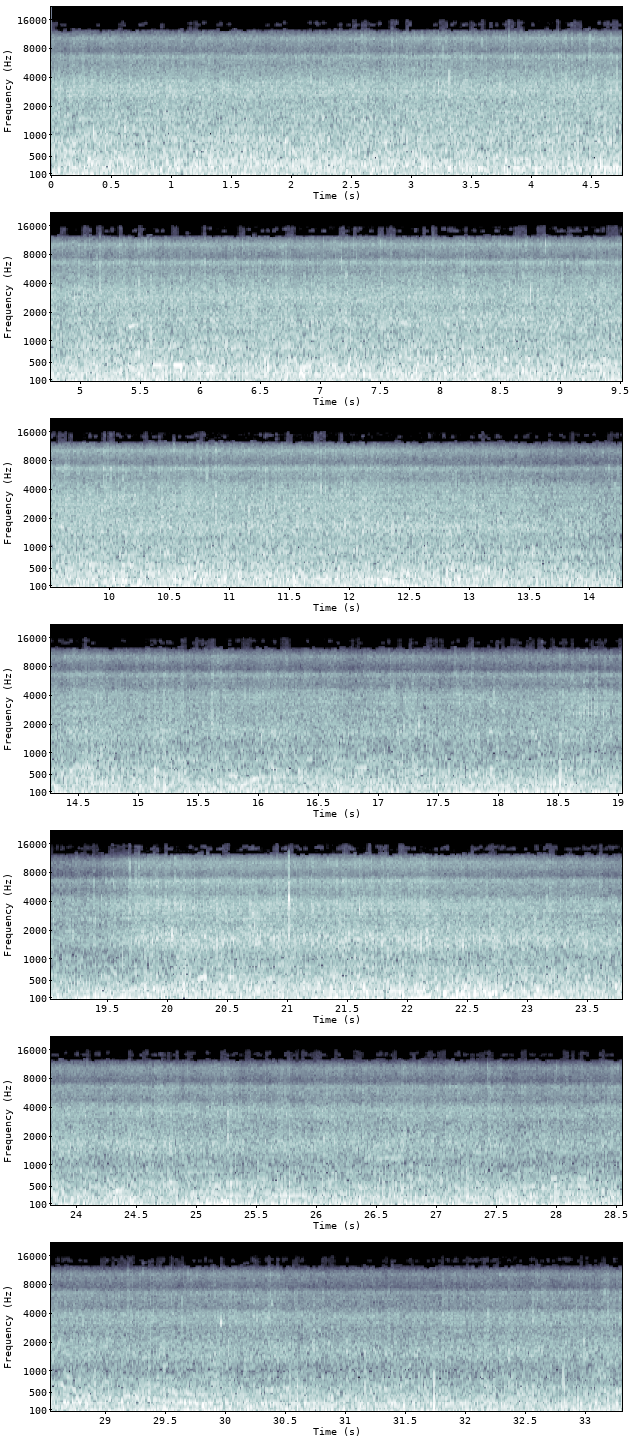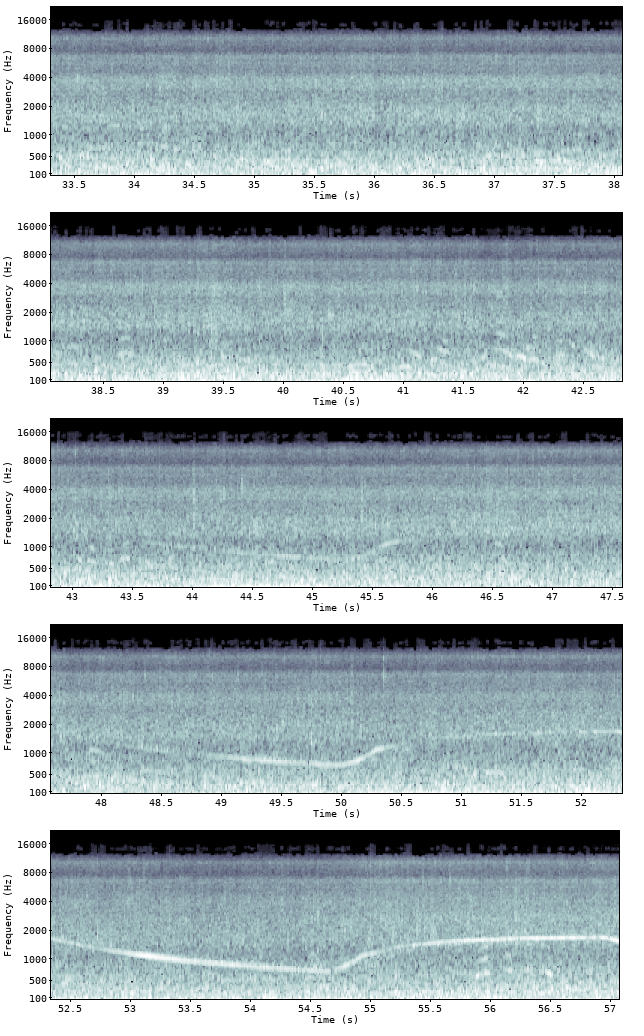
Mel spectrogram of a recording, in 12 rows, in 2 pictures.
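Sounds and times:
faint distant voices: 0.0s - 57.0s
steady hiss and low rumble: 0.0s - 57.0s
street noise: 0.0s - 57.0s
emergency siren wailing: 47.8s - 57.0s.

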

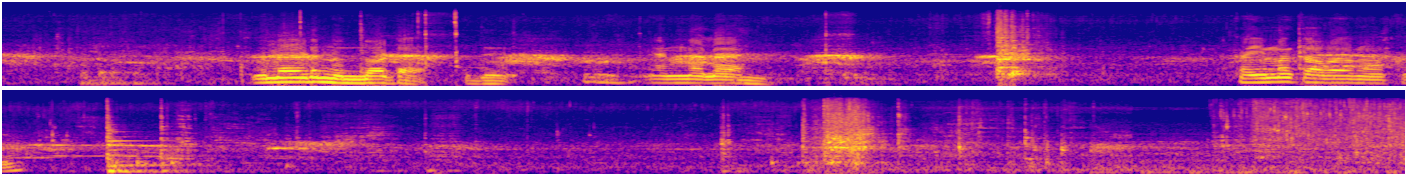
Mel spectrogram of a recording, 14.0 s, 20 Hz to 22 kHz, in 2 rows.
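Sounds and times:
chips rattling into steel strainer: 13.1s - 14.0s
slices sizzling in hot oil: 13.1s - 14.0s.

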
